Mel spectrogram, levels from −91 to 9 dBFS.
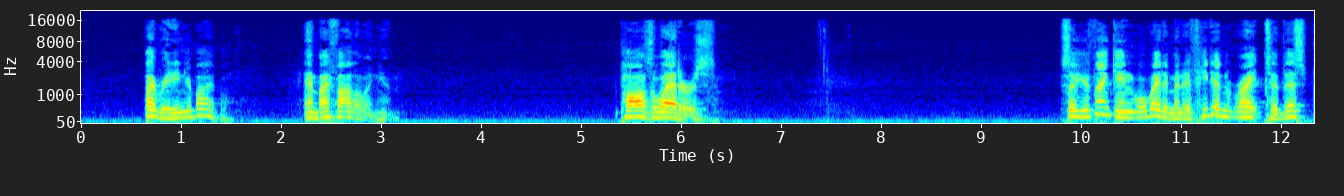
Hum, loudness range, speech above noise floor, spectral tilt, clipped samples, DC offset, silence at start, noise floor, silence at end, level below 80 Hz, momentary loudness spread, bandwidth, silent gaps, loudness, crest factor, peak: none; 7 LU; 35 dB; -5.5 dB/octave; under 0.1%; under 0.1%; 0.65 s; -64 dBFS; 0.1 s; -58 dBFS; 16 LU; 16.5 kHz; none; -29 LUFS; 22 dB; -12 dBFS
